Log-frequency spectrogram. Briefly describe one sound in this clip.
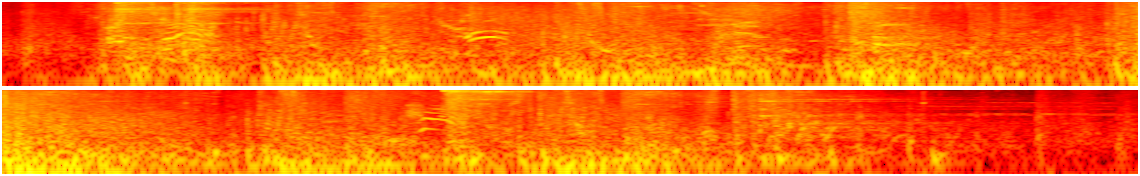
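Low booming impacts rumble during a fight.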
